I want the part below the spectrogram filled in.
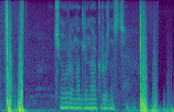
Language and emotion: Russian, neutral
